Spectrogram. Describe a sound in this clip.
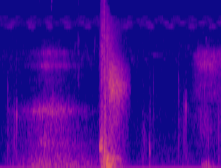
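A hammer strikes with a dull thud.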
